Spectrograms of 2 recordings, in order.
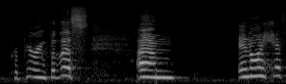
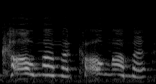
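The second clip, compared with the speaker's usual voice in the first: put-on higher, slow child voice confessing the fault; guilty little son; 6 semitones higher, slower than usual. Young son telling his mother it is his fault, slow and sad. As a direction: let a small boy own up, slowly and sadly. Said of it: "He goes".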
